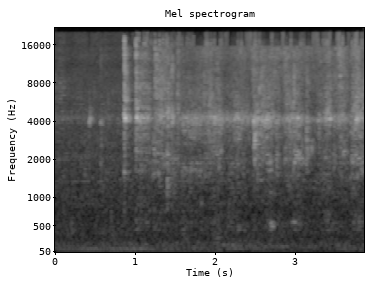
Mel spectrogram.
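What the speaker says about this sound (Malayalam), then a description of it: "എല്ലാം ചേർത്ത് നന്നായിട്ടൊന്ന് സ്ക്രാമ്പിൾ ചെയ്തെടുക്കുക." Eggs are scrambled in a bowl with salt and pepper, giving light, irregular clinks and soft scraping strokes of a utensil against the bowl, fairly faint against room noise.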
